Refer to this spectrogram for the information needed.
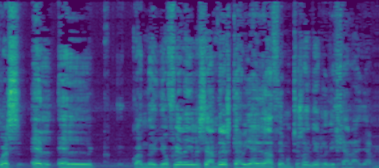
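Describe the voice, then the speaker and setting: A man with a fairly high pitch talks at a fairly quick pace, his pitch swinging very widely. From Catalonia, Spain. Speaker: podcast interviewer. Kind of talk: casual interview conversation.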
